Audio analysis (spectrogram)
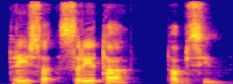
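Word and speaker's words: เศรษฐา ทวีสิน: ये आपका श्रेथा थविसिन, आप ऐसे देख सकते हैं प्रोनाउंसिएशन इसका, श्रेथा थविसिन।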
